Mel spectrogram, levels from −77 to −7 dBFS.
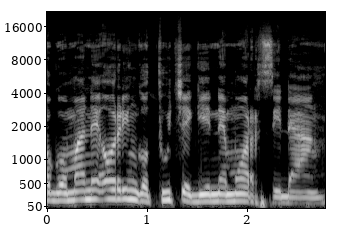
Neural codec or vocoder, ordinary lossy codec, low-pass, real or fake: none; none; 19.8 kHz; real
